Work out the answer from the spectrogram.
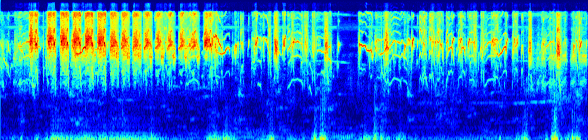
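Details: A male olive-backed sunbird (sogon) calls at a rival. It opens with a fast, high buzzing trill, then gives looping whistled notes and chirps, with occasional low knocks.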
